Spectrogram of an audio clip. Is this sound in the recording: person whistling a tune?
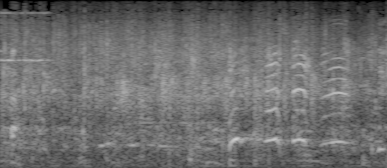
no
